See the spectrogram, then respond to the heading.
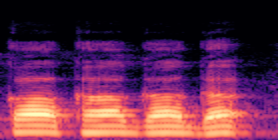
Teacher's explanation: ये जो वर्ण है इनका उच्चारण स्थल होता है कंठ से और इस वर्ण ध्वनि को कहते हैं कंठ्य या कहते हैं कोमल तालव्य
